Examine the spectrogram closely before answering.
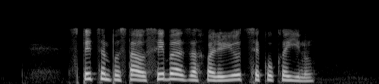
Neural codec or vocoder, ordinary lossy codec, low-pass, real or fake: codec, 16 kHz in and 24 kHz out, 1 kbps, XY-Tokenizer; none; 5.4 kHz; fake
